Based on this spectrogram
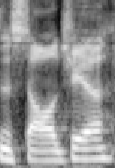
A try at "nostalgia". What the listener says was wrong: You just, you really landed hard on that IA at the end.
